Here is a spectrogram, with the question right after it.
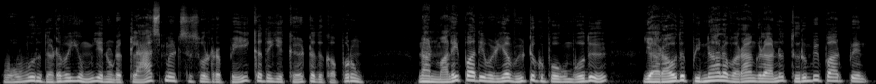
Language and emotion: Tamil, fearful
